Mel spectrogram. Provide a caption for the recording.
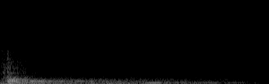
Pedal 01-16bit
piano, ambience, pedal, hammer, keys, pedal-press, bench, piano-bench, noise, background, creaks, stereo
ambience, background, bench, creaks, hammer, keys, noise, pedal, pedal-press, piano, piano-bench, stereo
